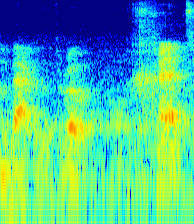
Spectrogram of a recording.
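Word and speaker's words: חית: Het, you have to pronounce in the back of the throat.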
